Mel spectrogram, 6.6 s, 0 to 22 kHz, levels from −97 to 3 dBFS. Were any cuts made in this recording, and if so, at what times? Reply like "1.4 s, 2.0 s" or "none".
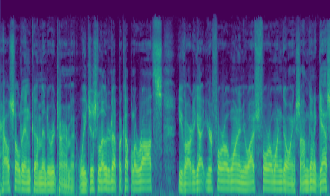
none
